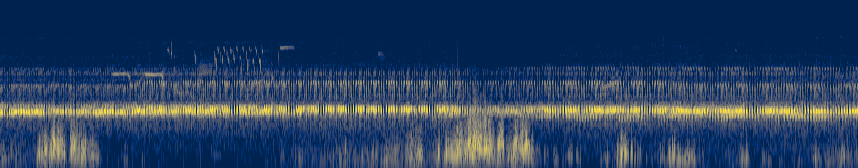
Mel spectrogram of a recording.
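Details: Toads at a small woodland pond in Red Wing, Minnesota, gathered in spring to sing and mate for three days; a dense, steady high trilling chorus drones throughout, with intermittent splashing and rustling bursts.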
